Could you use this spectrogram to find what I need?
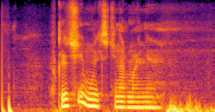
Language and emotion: Russian, neutral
